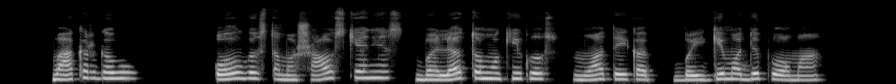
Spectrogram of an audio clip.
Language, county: Lithuanian, Vilnius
